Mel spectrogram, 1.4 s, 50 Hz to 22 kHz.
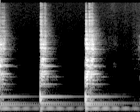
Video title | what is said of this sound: Storage Shed Clean-out Part 19 - Unboxing an Old Texaco Oil Box for some Interesting Shop Stock. | If it's not cracked, you get a really nice, almost a bell-like ring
